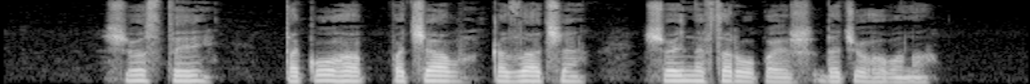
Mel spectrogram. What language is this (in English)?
Ukrainian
